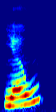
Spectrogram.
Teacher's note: di sini berlaku lin, yaitu wawnya dibaca dengan lunak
